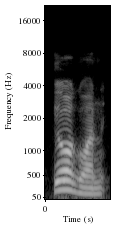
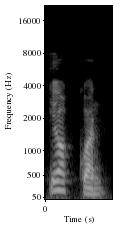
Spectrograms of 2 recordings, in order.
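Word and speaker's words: 여권: এরপর কি বলছে, ইয়কওয়ান, অনেকে দেখি ইয়গওয়ান ইয়গওয়ান উচ্চারণ করে, এটা ইয়গওয়ান উচ্চারণ ভুল, আপনারা লিসেনিংয়ে শুনবেন ইয়কওয়ান ইয়কওয়ান। তাহলে কি বলছে, বিদেশে যেতে চাইলে কি প্রয়োজন?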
